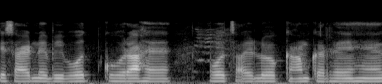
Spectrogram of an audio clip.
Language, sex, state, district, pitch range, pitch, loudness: Hindi, male, Jharkhand, Deoghar, 140-145 Hz, 140 Hz, -22 LUFS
